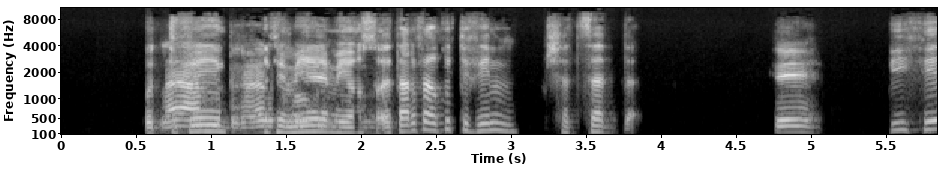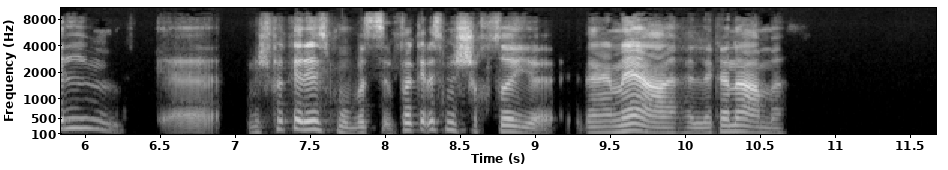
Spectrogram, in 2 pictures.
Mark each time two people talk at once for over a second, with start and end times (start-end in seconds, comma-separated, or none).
0.7-2.2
